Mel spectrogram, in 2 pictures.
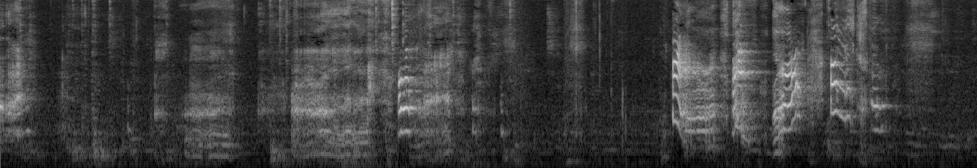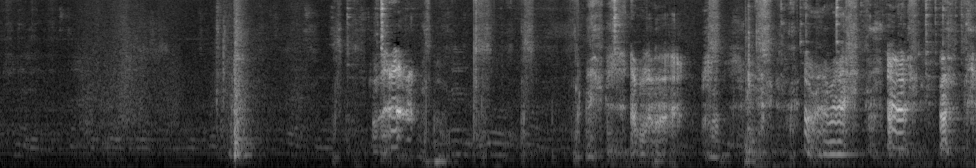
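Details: Miles, a pug, makes monkey-like noises: bursts of strained, wavering growls and yips with harmonic squeals, arriving in irregular clusters separated by quieter gaps.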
